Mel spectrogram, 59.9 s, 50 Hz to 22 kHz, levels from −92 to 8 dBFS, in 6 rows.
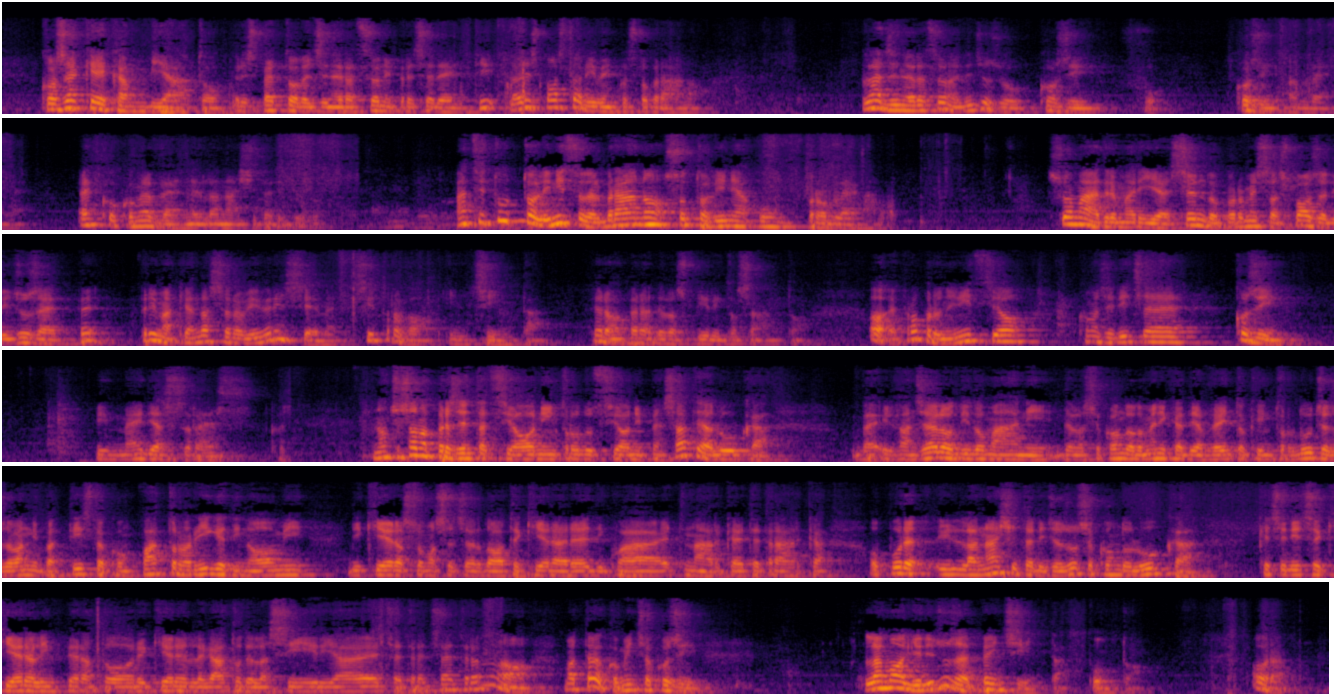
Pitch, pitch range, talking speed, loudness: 125 Hz, 115-150 Hz, 145 wpm, -28 LUFS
